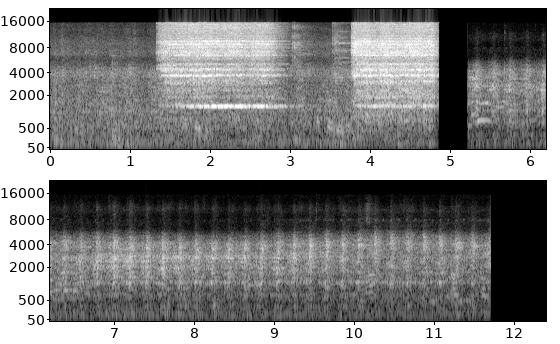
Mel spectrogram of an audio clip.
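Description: Train approaching with two loud blasts of the locomotive's horn, a high steady tone. After a break, a train rolls past with a rhythmic clatter of wheels over the rail joints.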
